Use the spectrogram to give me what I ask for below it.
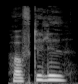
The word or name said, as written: hofteled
